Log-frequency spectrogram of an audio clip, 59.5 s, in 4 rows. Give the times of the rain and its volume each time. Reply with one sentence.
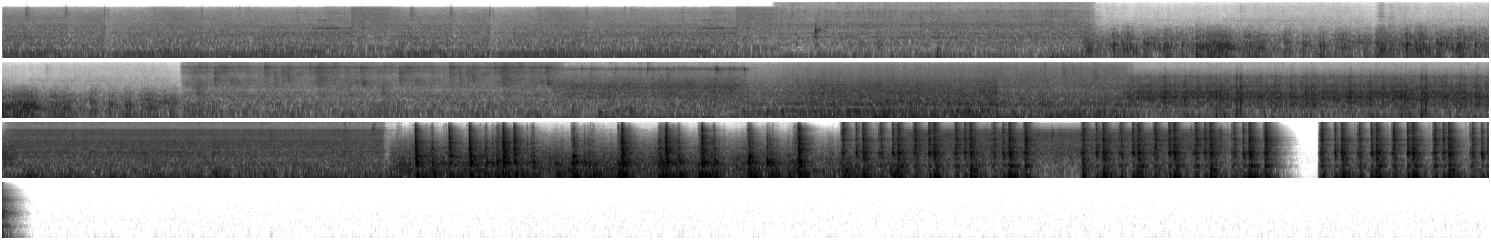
You can hear the rain from 0.0 to 42.1 s, getting louder.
